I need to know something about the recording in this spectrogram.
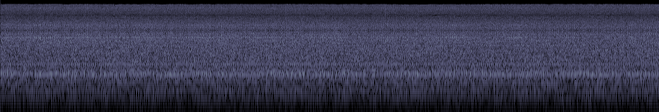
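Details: A/C unit on high fan, starting to freeze up, with head pressure: even steady hum with constant mid tone, no rattles or cycling; running smoothly and healthy.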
